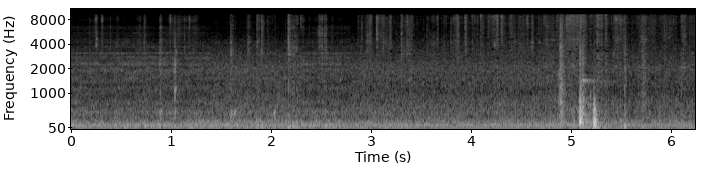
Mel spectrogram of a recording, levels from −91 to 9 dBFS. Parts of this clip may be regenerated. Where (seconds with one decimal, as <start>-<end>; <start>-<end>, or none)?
0.0-1.4; 2.3-2.8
